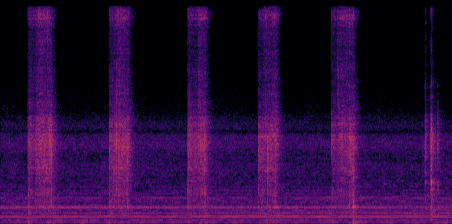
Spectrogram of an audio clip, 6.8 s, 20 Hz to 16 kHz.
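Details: Daesung ARC120E 900 W stick welding transformer, over two years old, welding 1.2 mm hollow steel: short crackling arc bursts about once a second, steady and even with no sputter or sticking; healthy arc.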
